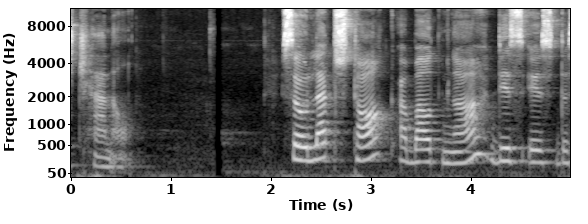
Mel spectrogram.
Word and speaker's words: nga: And the sound it represent is the "ng" in "nga", the same "ng" sound you hear from the English words "sing", "bring", and "long". One thing to remember is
